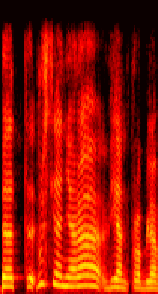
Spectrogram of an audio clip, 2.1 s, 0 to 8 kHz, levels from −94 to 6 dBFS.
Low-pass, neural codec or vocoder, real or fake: 7.2 kHz; codec, 24 kHz, 6 kbps, HILCodec; fake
